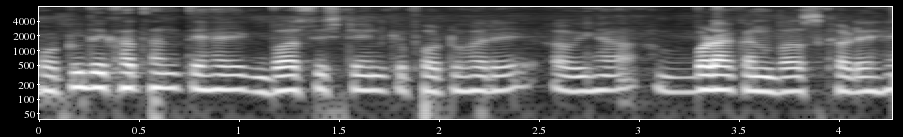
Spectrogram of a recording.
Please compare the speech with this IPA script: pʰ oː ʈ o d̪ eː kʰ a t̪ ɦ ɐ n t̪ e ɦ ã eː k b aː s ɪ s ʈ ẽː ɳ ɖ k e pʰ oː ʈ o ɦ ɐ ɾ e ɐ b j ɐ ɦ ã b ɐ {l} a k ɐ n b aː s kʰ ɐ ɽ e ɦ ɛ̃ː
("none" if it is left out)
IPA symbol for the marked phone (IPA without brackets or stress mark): ɽ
